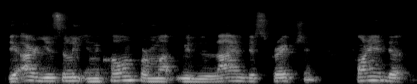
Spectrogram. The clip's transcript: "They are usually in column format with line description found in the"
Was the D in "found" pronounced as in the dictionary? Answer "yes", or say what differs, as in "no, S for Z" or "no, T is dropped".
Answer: no, D is dropped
